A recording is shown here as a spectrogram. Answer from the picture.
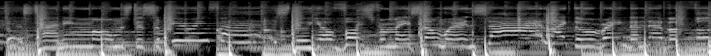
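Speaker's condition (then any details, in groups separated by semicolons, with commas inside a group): No condition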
